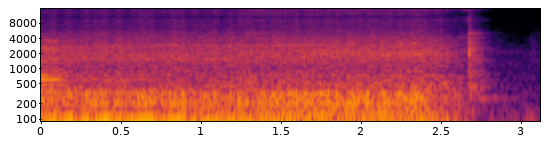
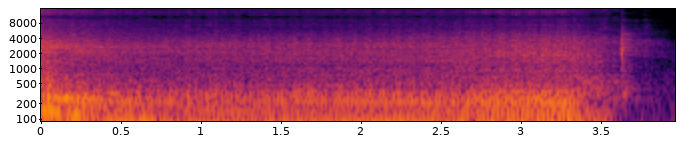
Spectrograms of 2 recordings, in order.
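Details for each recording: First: 2006 Suzuki GSX 600F Katana, carburettor mixture screw set a quarter turn in, iridium plugs: even running with no popping, sparks or excessive smoke, revs drop cleanly and quickly to about 1200 rpm; mixture sounds right; normal rev and return to idle. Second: 2006 Suzuki GSX 600F Katana with iridium plugs, after turning the carburetor mixture screw in half a turn; idle is stable around 1200 rpm. Revving still gives black smoke and a sharp pop on throttle close, so the mixture is still too rich.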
